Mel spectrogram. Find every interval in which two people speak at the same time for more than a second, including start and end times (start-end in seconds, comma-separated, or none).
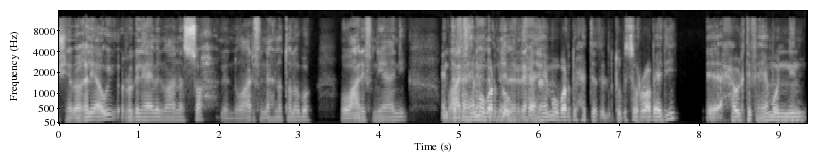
4.9-6.3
